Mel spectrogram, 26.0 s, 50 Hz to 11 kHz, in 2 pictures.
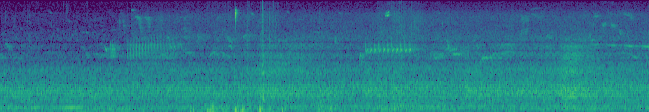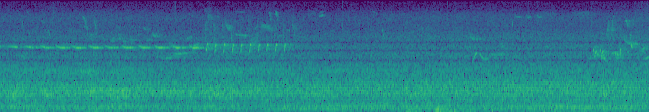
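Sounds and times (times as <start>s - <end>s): outdoor background rush: 0.0s - 25.9s
songbirds calling: 0.0s - 25.9s.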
